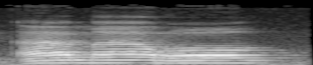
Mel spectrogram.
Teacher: huruf ro tidak berlebihan takrirnya, tidak berlebihan di getarannya.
